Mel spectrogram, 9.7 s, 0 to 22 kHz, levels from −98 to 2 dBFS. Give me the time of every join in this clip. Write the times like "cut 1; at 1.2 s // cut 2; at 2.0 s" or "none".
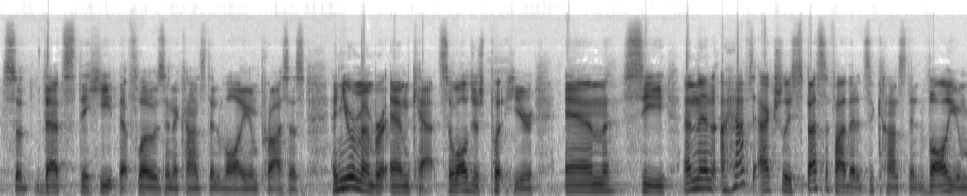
cut 1; at 7.7 s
